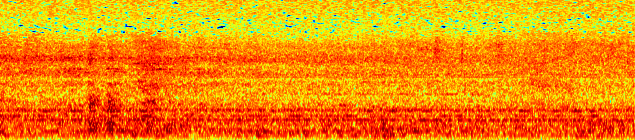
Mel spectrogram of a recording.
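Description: Kintetsu express train running, heard from inside the passenger car: a steady rumble with a low hum throughout, and a couple of short knocks about a second in.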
